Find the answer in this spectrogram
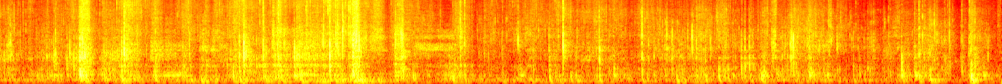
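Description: Yellow padded paper envelope being cut open with a serrated knife and handled. It makes a dense run of crinkles and crackles, busiest in the first four seconds, then softer, sparser rustling.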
